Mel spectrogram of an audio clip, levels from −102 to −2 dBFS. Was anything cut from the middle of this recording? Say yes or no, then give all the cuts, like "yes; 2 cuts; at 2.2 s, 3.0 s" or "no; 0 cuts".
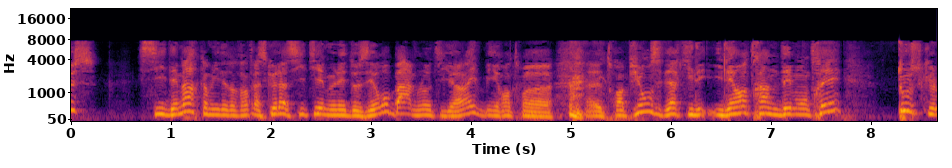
yes; 2 cuts; at 1.8 s, 5.4 s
